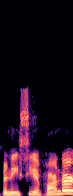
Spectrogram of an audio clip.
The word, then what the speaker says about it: Benecia Ponder: Her name is Benecia Ponder, and if I mispronounced your name, please forgive me for that.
